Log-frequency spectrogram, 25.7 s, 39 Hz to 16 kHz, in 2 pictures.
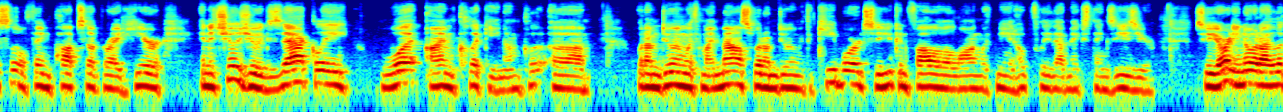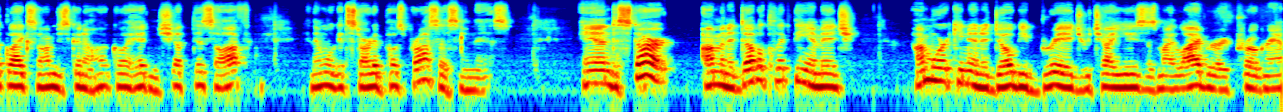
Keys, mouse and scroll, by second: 3.4 click, 4.2 right click, 15.4-18.5 drag, 21.2 click.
